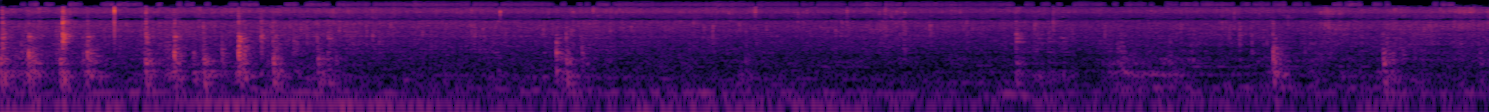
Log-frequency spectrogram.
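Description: Fish fry with green chillies hisses in a pan with a continuous close sizzle, with quick stirring clicks at the start and a few later taps.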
